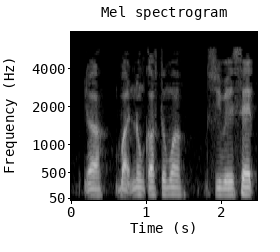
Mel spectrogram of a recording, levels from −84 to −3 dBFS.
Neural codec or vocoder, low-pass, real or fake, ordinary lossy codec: codec, 16 kHz, 16 kbps, FunCodec, trained on Chinese and English, 50 frames a second; 7.2 kHz; fake; MP3, 24 kbps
